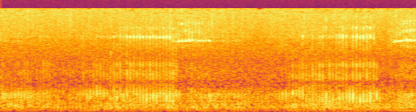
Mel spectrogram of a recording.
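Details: Snoozing foster kittens, contented after lunch, purr very loudly in a rapid pulsing rumble that swells and eases slightly, with faint high thin tones appearing near the end.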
